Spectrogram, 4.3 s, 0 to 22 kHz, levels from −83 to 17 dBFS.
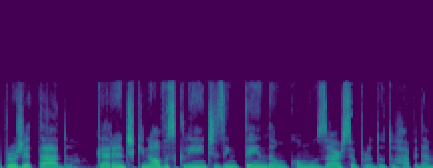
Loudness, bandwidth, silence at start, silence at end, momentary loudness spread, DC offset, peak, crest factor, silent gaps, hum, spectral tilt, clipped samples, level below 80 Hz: -26 LUFS; 12 kHz; 0.05 s; 0 s; 9 LU; under 0.1%; -10 dBFS; 16 dB; none; none; -5 dB/octave; under 0.1%; -54 dBFS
